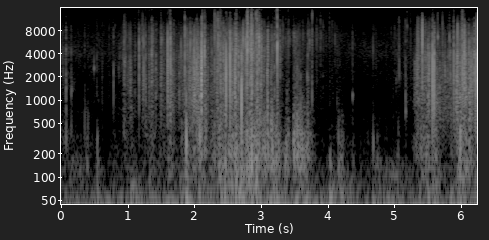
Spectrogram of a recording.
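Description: Long painted nails rub and scratch inside the ear openings on both sides of soft white silicone microphone ears. The result is a steady, close, muffled rustle weighted toward the low end, with dense crackly scratches and brief bright clicks throughout.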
